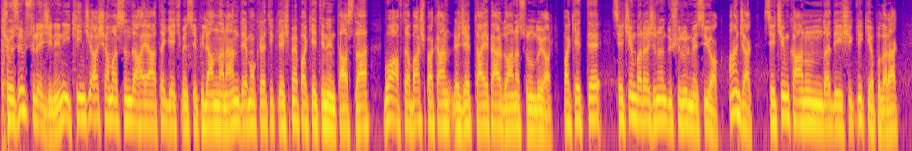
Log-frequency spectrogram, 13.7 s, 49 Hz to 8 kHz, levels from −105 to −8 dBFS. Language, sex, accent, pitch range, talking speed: Turkish, male, native, 110-140 Hz, 120 wpm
